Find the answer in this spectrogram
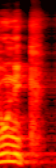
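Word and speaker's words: unique: यू का 2 गो होता है प्रोनाउंसिएशन। कभी यू को आप य भी पढ़ते हैं, कभी अ पढ़ते हैं। जैसे लिखा हुआ है यूनिक, यूनिक pen, unloaded gun, तो यूनिक पढ़ रहे हैं तो यहाँ पर यू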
